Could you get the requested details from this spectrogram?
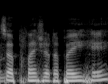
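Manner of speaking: put-on New Zealand accent. Taking turns doing accents, this one in a new zealand accent. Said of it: "It's my New Zealand accent".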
